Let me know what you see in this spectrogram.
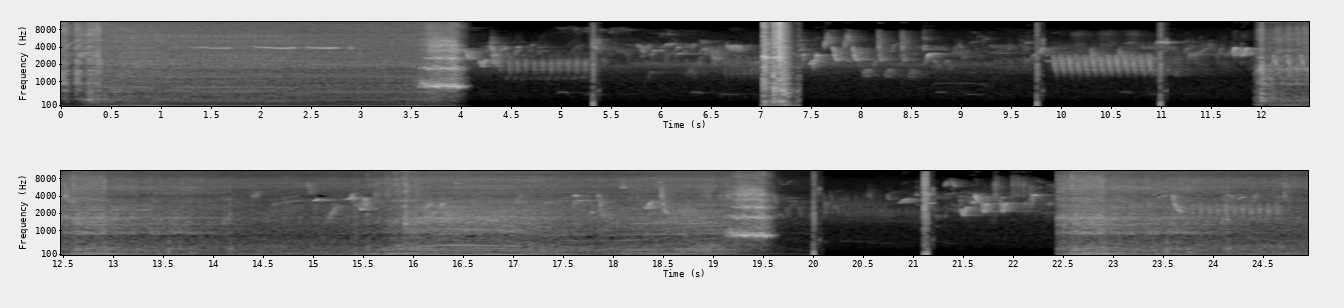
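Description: Tractor engine sound effect running steadily in three stretches, with birds chirping in the gaps between them and a few sharp clicks.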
